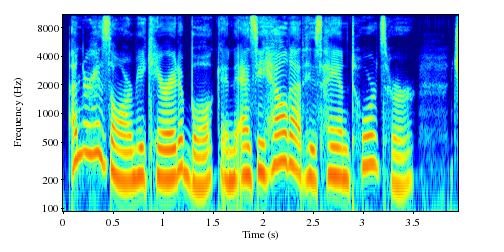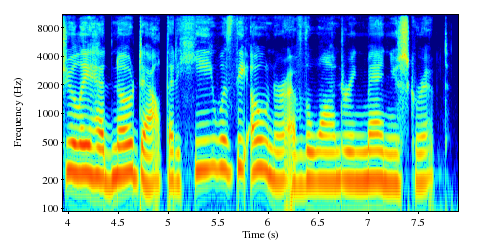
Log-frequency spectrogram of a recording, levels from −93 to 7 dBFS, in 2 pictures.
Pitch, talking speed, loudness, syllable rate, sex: 225 Hz, 220 wpm, -18 LUFS, 5.2 syllables/s, female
